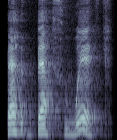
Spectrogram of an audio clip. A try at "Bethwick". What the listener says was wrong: But it's like a silent W, so it's like a Bethic.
